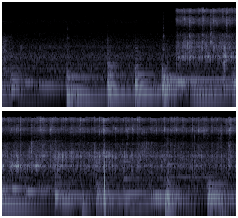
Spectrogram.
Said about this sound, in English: Very good. It's the kitchen. In the kitchen, when mom's cooking, okay, you can hear these sounds.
